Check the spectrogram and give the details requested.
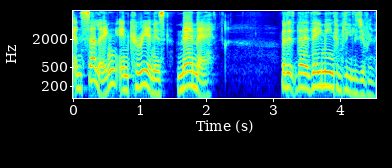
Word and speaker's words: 매매: So the pronunciation is the same. Oh, different wow. characters, oh. Different hancha, but purchasing and selling in Korean is meme.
